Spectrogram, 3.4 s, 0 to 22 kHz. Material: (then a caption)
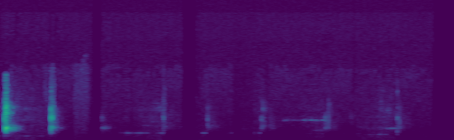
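Tooth enamel. Natural teeth tap together, one contact after another, producing two sharp, bright clicks near the start, followed by faint ticks. The tapping comes from a premature contact on the left back teeth, an uneven bite; when the jaw is guided backward, there is a discrepancy of about 5 mm.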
